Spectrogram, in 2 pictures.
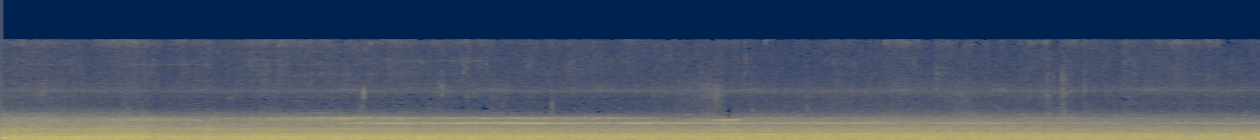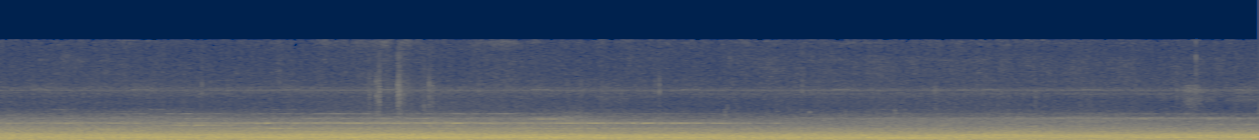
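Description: Coal hopper cars of a freight train rolling away on a curve: a steady rumble and clatter of steel wheels on rail, slowly fading, with faint on-and-off high squealing from the wheels on the curve.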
